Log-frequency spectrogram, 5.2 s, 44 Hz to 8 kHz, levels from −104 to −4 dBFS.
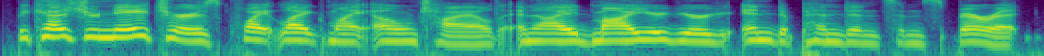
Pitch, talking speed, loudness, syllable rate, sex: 185 Hz, 185 wpm, -16 LUFS, 5.6 syllables/s, female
